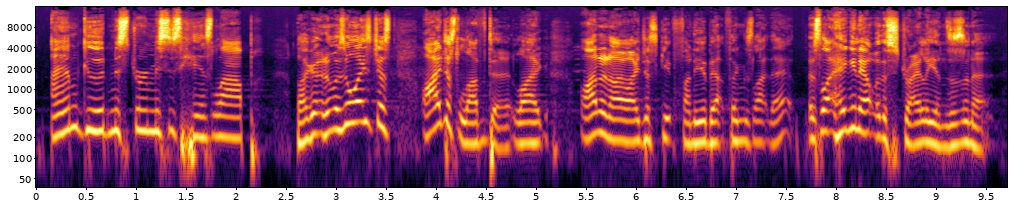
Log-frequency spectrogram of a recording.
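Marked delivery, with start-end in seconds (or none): 0.2-2.2 put-on hugely strong American accent, pitched up. Imitating Jennifer answering Mr. and Mrs. Heslop, in Jennifer's strong American accent. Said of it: "this girl had a hugely strong American accent".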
